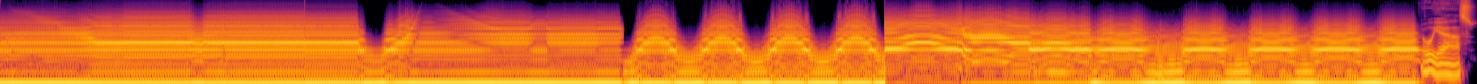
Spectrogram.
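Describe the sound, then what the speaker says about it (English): Synthesizer sound run through a notch and low-pass filter with distortion, loud and buzzy, with a sustained tone giving way to rhythmic filter sweeps and repeated pulsing notes before cutting off abruptly. "Let's try using a notch and low pass."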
